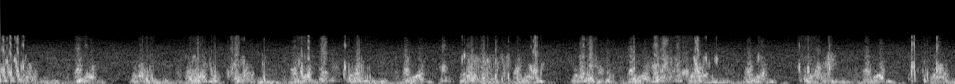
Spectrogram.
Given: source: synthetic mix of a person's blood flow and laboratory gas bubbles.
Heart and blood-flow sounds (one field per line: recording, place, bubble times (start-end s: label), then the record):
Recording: Doppler ultrasound of blood flow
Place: precordium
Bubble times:
0.00-0.28 s: bubbles
0.74-0.90 s: bubbles
1.39-1.56 s: bubbles
1.82-2.21 s: bubbles
2.26-2.46 s: bubbles
2.61-2.70 s: bubbles
2.96-3.15 s: bubbles
3.18-3.79 s: bubbles
4.38-5.11 s: bubbles
5.15-5.22 s: bubbles
5.27-5.44 s: bubbles
5.78-6.17 s: bubbles
6.30-6.39 s: bubbles
6.45-7.21 s: bubbles
7.56-7.61 s: bubbles
7.96-8.17 s: bubbles
8.23-8.39 s: bubbles
9.08-9.41 s: bubbles
From the record:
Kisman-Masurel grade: 243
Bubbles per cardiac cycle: several, 3 to 8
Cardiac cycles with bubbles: 100%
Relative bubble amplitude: loud (0.450 to 0.775)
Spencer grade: 3 (all of the cardiac periods contain showers or single bubble signals, but not dominating or overriding the cardiac motion signals)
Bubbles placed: anywhere in the cardiac cycle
